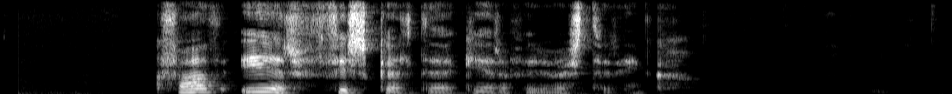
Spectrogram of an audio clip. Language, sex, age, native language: Icelandic, female, 50-59, Icelandic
